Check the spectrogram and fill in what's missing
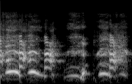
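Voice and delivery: sudden high burst of real laughter. Real, not acted. Streamer reacting to a clip, bursting out laughing.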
